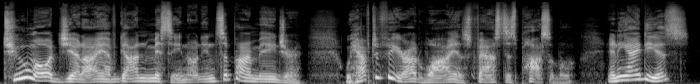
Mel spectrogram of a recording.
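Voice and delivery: imperious leader addressing subordinates; stern Grand Master. Acted. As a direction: demand answers from the council.

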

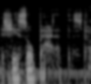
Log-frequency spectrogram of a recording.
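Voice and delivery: hushed whisper, breath only. Real, not acted. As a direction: lean in and whisper it. Gossiping about Max nearby.

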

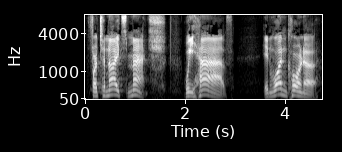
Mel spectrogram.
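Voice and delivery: drawn-out boxing announcer, rising; ring announcer. Acted. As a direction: introduce the fighter with big pauses. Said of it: "the announcer was like".

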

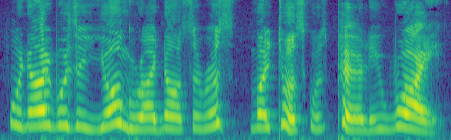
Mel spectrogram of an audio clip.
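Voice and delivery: high, loud plaintive rhino voice; hammed-up weepy creature voice; mournful rhinoceros. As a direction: lament lost youth as an old beast.

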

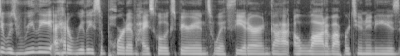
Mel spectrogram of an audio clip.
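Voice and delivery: normal talking voice

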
